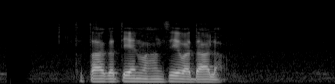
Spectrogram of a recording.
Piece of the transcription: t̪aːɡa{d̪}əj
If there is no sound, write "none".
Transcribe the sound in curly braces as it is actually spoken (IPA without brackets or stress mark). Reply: t̪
